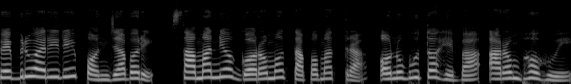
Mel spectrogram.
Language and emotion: Odia, neutral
